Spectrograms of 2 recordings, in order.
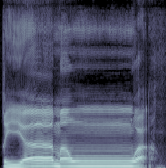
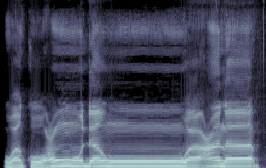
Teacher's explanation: Nah, untuk idgham bi gunnah ini bacanya ditahan selama 2 harokah.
